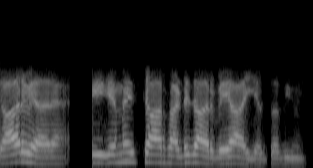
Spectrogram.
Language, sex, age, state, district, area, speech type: Dogri, male, 18-30, Jammu and Kashmir, Reasi, rural, conversation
